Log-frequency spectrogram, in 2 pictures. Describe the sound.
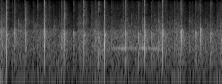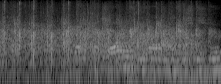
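A church audience applauds the volunteers who taught or helped with Sunday school, nursery, Awanas and youth group, starting with loud, distinct, fairly steady claps that thicken into a denser ovation, with voices murmuring and calling out as it builds near the end.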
